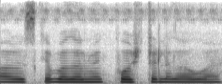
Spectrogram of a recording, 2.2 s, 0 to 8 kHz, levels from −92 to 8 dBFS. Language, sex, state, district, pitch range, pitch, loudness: Hindi, female, Bihar, Vaishali, 250-255 Hz, 250 Hz, -15 LUFS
